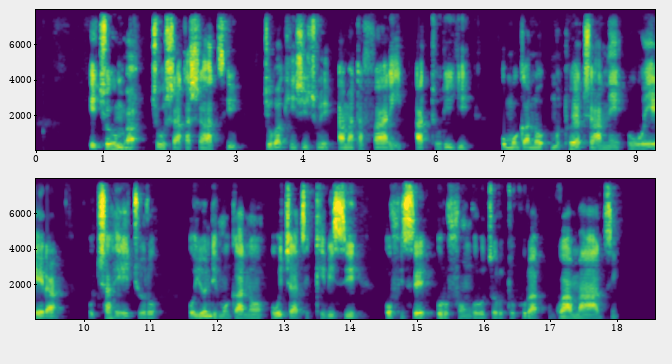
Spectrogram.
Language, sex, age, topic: Rundi, female, 25-35, education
